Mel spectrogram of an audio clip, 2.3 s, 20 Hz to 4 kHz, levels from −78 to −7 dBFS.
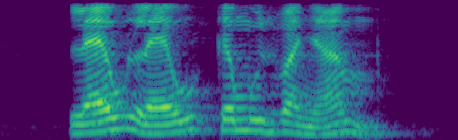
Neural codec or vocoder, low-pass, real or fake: none; 3.6 kHz; real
